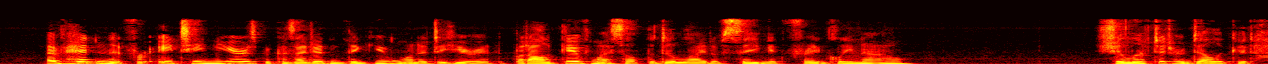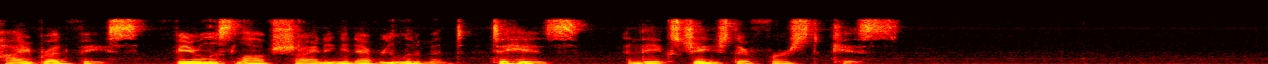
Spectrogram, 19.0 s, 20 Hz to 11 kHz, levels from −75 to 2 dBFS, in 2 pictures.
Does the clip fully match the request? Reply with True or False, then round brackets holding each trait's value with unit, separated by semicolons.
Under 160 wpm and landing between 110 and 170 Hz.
False (150 wpm; 185 Hz)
